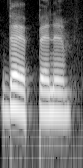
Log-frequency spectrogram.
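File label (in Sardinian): "depent", female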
